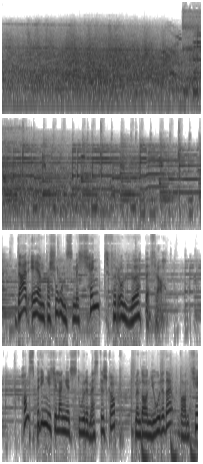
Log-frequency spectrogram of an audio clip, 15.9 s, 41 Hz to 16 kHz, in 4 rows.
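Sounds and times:
airplane engine roar: 0.0 - 8.3
speech: 8.3 - 11.4, 12.4 - 15.8.

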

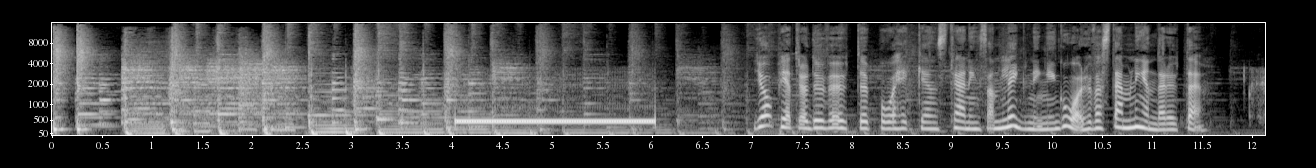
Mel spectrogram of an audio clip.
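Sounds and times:
busy rhythmic music bed: 0.0 - 12.1
ringback tone from an outgoing phone call: 4.0 - 6.1
speech: 7.1 - 11.6.

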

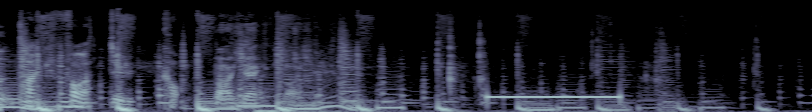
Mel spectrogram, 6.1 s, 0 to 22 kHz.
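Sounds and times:
speech: 0.0 - 2.6
busy music: 0.0 - 6.0
telephone ringback tone: 3.7 - 4.7.

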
